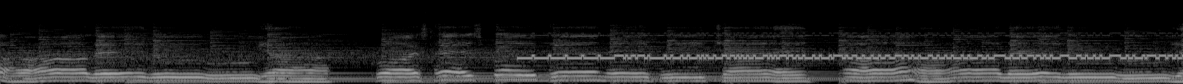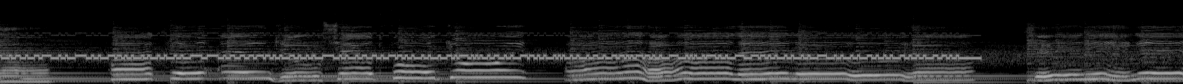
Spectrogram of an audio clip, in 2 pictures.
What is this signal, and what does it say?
RTTY (45.45 baud, 170 Hz shift), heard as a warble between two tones, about 1360 Hz centre. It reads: 6744 3212 0051 9053 2795 5528 0520 7362 6274 9639 9008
